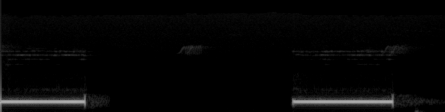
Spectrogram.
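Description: A telephone dial tone, heard as a receiver is picked up to call the German embassy in London, sounds as two steady, fairly loud low hums, each about a second long, separated by a couple seconds of silence, followed by a soft click.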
